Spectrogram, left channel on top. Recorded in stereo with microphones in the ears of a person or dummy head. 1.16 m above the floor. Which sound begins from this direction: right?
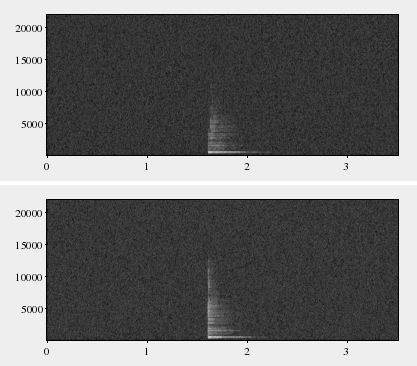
A cowbell, at 1.6 s.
